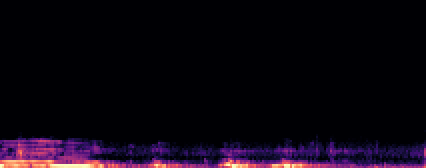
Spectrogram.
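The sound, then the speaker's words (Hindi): A woman crying: a drawn-out, tonal wail that sinks slightly in pitch, then a few broken, shorter sobbing cries. “ओहो, तो तू रोती क्यों है?”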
